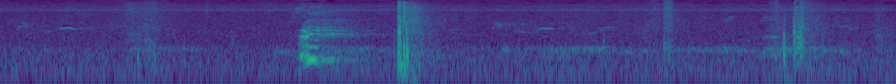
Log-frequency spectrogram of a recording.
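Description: Sharp slap sounds from a kung fu form being performed: a loud slap about two seconds in and a lighter one near the end, from the performer's hands or feet striking. Just before the loud slap there is a brief pitched call.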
